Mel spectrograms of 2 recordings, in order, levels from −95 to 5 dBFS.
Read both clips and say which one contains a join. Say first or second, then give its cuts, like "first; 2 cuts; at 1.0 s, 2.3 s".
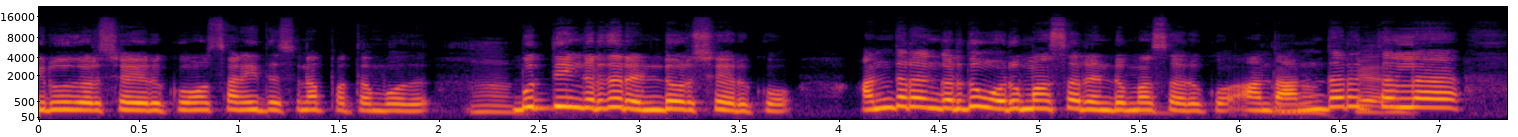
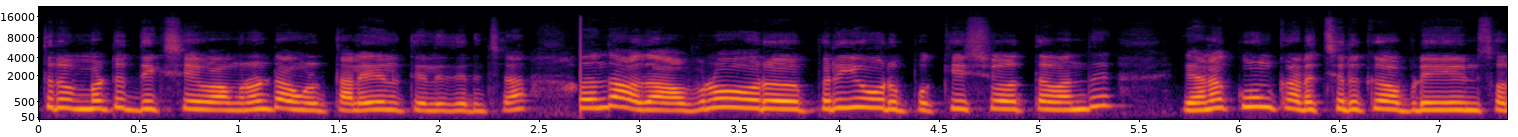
second; 1 cut; at 2.7 s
